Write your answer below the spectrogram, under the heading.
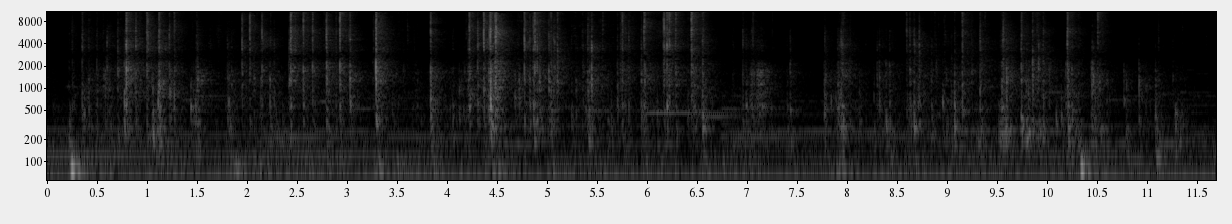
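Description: Foil-lined coffee bag crinkling and crackling as it is handled and opened, a dense, irregular run of crisp crackles that peaks about halfway through, with soft background music underneath.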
